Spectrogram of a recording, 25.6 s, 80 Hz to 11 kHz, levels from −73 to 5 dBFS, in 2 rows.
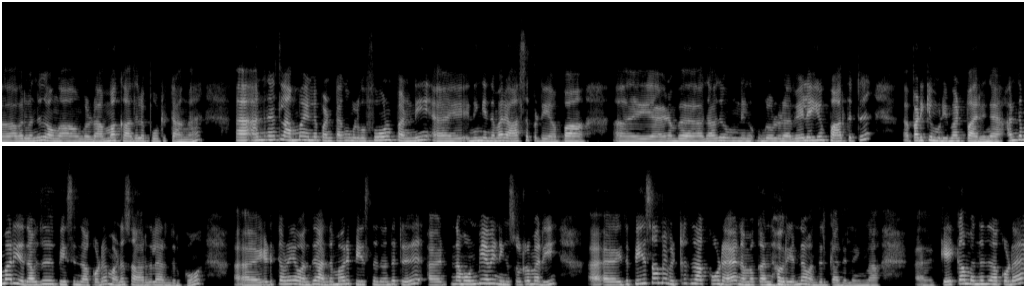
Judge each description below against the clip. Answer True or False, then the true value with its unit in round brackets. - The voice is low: False (230 Hz)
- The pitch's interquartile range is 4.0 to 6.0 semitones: True (4.4 semitones)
